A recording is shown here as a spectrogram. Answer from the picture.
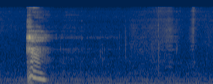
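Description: A woman clears her throat once, a short sound falling in pitch, near the start.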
